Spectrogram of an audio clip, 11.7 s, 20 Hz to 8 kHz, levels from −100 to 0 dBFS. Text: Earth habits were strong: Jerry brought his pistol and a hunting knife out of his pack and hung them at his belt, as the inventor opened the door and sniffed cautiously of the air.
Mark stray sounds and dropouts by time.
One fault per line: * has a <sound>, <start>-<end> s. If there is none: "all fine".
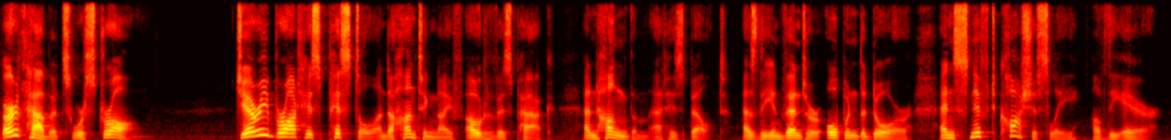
all fine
